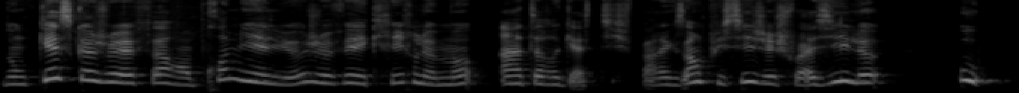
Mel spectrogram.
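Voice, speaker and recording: Woman, bright high voice, patient classroom explainer, repeats key points, talks through each step. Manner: slow, clear, repetitive explanation with questions to herself. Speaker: French teacher. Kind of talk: grammar lesson at a whiteboard.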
